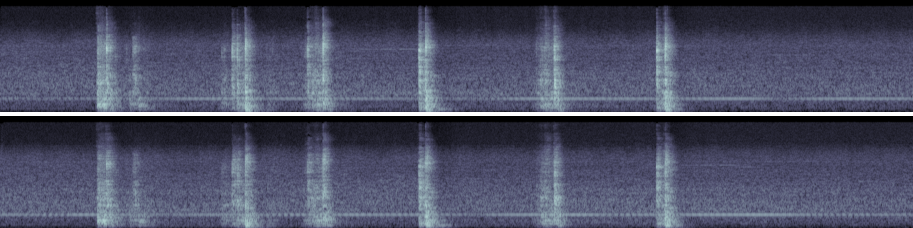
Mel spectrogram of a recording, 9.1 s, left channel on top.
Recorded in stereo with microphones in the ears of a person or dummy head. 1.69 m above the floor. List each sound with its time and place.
1.0 s a door slam: 20° left (ahead or behind), 0.9 m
